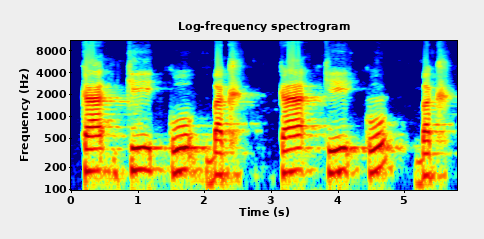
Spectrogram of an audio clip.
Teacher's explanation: Kemudian sifatnya huruf kaf ini adalah hamas, yaitu mengeluarkan nafas ya. Kemudian sama-sama syiddah dengan qaf, yaitu ditekan.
